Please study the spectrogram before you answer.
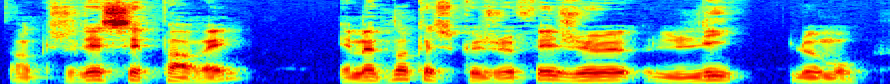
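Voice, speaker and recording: In a primary-school French reading lesson, a man with a lowish voice and darkish tone sounds out words syllable by syllable and repeats them. He pauses with "euh" as he explains.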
